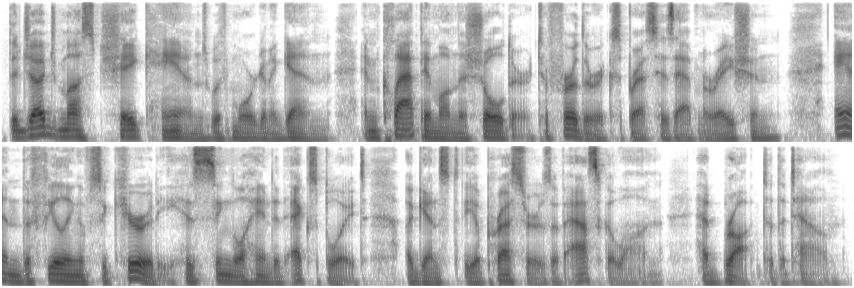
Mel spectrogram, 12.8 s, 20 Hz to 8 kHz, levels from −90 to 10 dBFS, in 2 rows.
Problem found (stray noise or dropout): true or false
false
